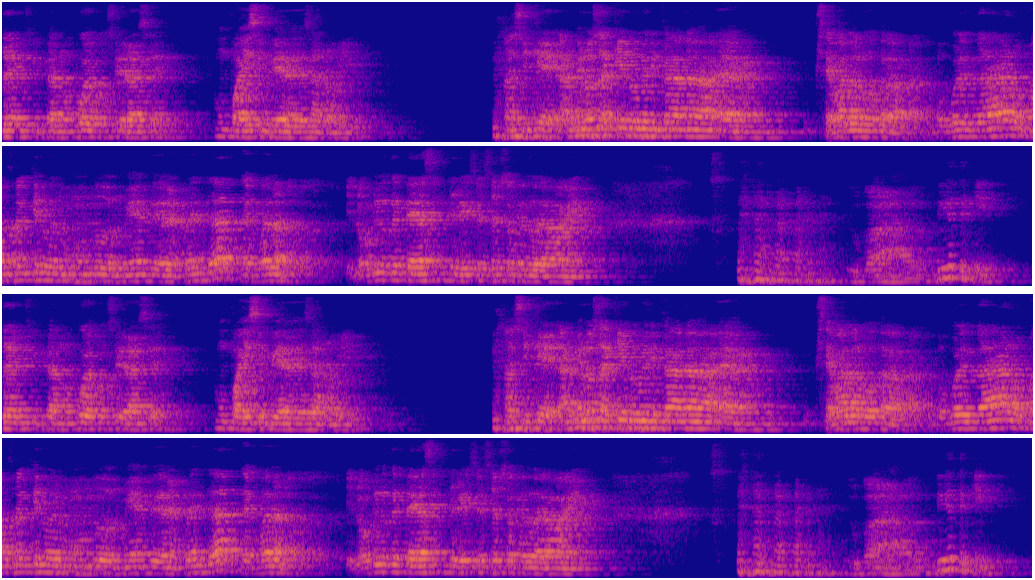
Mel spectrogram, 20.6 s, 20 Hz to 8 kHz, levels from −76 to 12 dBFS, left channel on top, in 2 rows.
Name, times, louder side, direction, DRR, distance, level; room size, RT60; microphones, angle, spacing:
voice 1, 0.0-1.6 2.1-3.5 5.0-7.7 8.1-13.4 13.7-16.1 16.4-17.1 17.4-17.5, right 1 dB, 10° left, -8 dB, 0.7 m, -24 dB
voice 2, 4.9-6.4 10.8-11.4 17.7-20.2, right 1 dB, 60° right, -2 dB, 0.5 m, -32 dB
3.0 x 2.2 x 2.4 m, 1.0 s
head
